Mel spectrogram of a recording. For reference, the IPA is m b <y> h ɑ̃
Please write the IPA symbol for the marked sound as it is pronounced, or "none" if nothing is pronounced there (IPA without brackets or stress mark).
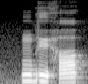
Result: y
